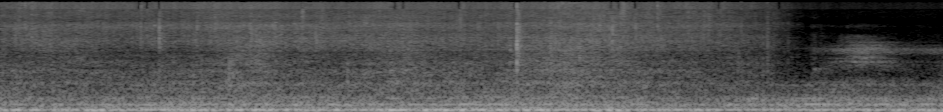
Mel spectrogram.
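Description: Steady, continuous sizzling of an herb omelette frying in a hot pan, even and close throughout with no talking.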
